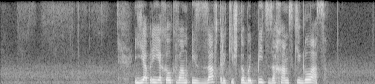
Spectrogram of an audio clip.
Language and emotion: Russian, angry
